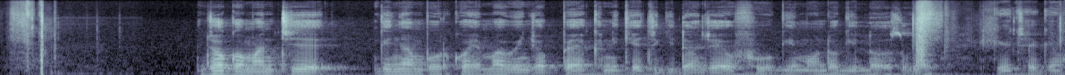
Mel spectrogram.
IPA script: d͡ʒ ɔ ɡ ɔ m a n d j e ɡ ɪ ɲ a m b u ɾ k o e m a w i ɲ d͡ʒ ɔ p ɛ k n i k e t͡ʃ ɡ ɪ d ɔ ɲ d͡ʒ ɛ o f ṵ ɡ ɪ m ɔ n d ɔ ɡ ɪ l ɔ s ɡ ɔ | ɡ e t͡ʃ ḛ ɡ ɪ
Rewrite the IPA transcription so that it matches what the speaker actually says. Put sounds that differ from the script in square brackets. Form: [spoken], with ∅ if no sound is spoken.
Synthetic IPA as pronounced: d͡ʒ ɔ ɡ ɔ m a n [t] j e ɡ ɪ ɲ a m b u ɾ k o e m a w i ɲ d͡ʒ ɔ p ɛ k n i k e t͡ʃ ɡ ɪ d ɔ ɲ d͡ʒ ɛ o f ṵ ɡ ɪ m ɔ n d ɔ ɡ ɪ l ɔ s ɡ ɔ | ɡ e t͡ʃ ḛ ɡ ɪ

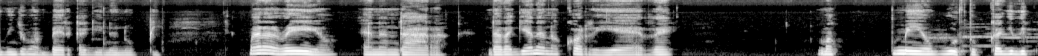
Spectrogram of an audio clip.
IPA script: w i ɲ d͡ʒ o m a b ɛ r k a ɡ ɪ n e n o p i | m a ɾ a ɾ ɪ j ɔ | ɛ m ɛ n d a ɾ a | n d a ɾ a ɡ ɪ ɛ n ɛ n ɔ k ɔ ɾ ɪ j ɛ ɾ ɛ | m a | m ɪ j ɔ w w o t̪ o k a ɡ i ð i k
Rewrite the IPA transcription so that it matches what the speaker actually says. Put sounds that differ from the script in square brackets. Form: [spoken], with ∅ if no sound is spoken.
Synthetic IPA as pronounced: w i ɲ d͡ʒ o m a b ɛ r k a ɡ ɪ n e n o p i | m a ɾ a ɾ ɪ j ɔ | ɛ [n] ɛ n d a ɾ a | n d a ɾ a ɡ ɪ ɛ n ɛ n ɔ k ɔ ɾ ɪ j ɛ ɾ ɛ | m a | m ɪ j ɔ w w o t̪ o k a ɡ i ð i k

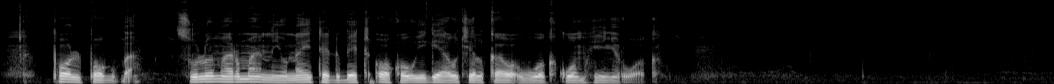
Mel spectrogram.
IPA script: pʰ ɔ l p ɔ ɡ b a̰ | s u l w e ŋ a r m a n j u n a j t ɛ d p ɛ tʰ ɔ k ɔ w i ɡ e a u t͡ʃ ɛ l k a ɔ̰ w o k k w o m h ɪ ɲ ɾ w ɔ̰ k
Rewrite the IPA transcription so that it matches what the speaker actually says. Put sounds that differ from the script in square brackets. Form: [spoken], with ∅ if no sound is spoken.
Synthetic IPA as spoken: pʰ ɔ l p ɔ ɡ b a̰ | s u l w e [m] a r m a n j u n a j t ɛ d [b] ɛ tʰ ɔ k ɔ w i ɡ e a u t͡ʃ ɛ l k a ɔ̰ w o k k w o m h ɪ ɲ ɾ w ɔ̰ k

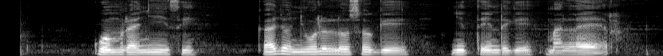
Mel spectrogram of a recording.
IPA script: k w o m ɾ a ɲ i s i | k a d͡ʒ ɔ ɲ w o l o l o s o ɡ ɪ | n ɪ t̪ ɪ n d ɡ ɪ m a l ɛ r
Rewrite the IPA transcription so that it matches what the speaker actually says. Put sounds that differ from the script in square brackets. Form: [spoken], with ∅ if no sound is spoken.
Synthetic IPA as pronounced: k w o m ɾ a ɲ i s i | k a d͡ʒ ɔ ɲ w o l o l o s o ɡ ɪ | [ɲ] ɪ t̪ ɪ n d ɡ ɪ m a l ɛ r

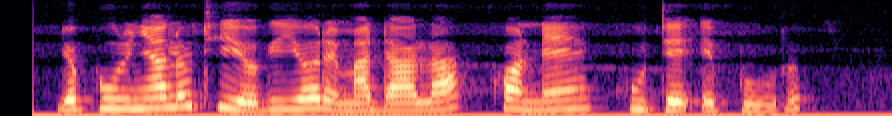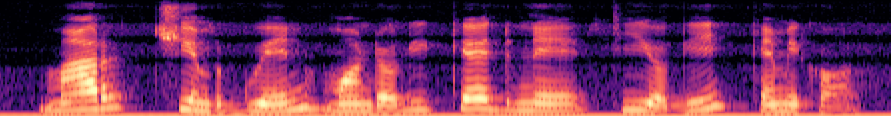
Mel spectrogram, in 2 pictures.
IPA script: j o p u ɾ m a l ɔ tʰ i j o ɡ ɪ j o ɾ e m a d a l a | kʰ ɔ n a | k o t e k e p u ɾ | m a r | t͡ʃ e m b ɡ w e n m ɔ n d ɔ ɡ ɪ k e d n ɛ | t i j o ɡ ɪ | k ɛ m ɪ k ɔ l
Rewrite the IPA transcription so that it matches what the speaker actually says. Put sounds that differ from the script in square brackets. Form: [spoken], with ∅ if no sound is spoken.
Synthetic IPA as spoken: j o p u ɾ [ɲ] a l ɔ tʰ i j o ɡ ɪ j o ɾ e m a d a l a | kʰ ɔ n [ɛ] | k [u] t e [ʔ] e p u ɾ | m a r | t͡ʃ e m b ɡ w e n m ɔ n d ɔ ɡ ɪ k e d n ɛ | t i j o ɡ ɪ | k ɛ m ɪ k ɔ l

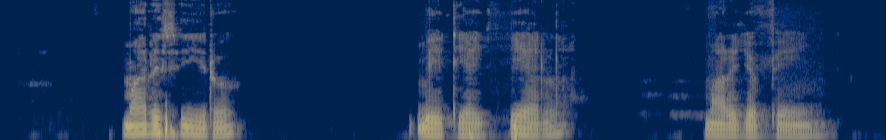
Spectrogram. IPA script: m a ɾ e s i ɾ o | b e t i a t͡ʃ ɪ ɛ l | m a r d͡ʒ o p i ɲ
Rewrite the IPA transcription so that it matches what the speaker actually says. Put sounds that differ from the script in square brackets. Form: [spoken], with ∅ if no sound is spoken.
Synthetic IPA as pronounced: m a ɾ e s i ɾ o | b e t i a t͡ʃ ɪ ɛ l | m a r d͡ʒ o p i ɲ

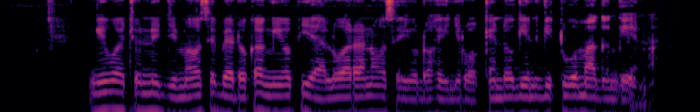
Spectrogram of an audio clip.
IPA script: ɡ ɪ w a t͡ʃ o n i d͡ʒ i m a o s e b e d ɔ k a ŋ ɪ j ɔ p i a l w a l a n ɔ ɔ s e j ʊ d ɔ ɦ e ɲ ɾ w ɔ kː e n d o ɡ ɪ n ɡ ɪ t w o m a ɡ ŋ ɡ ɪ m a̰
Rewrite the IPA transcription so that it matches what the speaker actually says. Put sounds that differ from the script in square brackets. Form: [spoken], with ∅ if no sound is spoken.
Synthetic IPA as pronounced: ɡ ɪ w a t͡ʃ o n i d͡ʒ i m a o s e b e d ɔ k a ŋ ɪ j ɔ p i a l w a [ɾ] a n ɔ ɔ s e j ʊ d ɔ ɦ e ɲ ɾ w ɔ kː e n d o ɡ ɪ n ɡ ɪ t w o m a ɡ ŋ ɡ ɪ m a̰

